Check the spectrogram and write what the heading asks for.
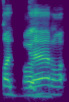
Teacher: دیکھیں قاف موٹا ہے اور را موٹا ہے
